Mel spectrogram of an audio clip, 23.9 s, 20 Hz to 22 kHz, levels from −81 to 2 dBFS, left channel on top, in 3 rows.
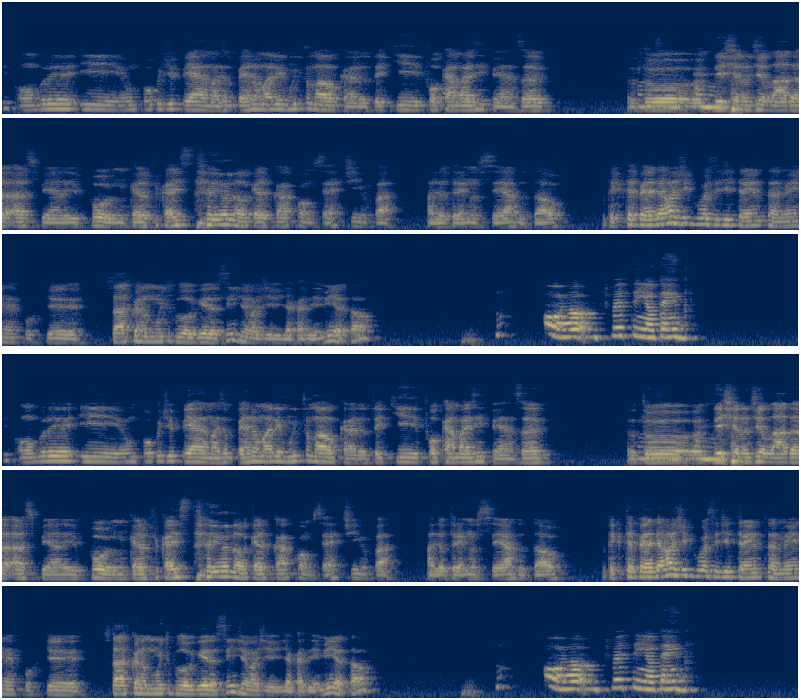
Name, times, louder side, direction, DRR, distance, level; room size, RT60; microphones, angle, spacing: voice 1, 0.0-5.4 6.2-11.8 12.2-13.5 14.0-16.1 16.4-16.7 17.0-19.6, right 2 dB, 70° right, -1 dB, 1.5 m, -27 dB
voice 2, 6.3-7.2 21.4-22.8, left 2 dB, 30° left, 3 dB, 0.8 m, -22 dB
9.6 x 4.7 x 3.0 m, 0.22 s
head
